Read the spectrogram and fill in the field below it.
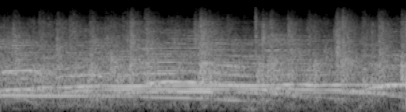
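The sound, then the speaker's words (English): A debate audience cheers steadily for about two seconds, trying out a cheer at the judge's request, a dense wash of voices with a few higher whoops and sustained shouts riding on top, fairly loud throughout with no talking. “and if you agree with my decision, I want you to cheer. Give that a shot right now.”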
